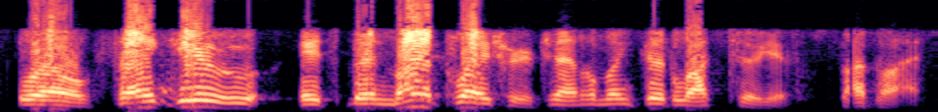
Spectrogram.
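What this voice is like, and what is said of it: Polished radio broadcaster voice. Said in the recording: “has a radio voice”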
